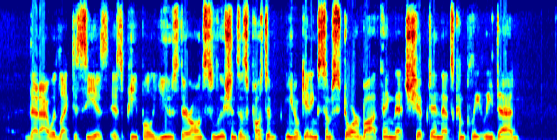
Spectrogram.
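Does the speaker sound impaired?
No.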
